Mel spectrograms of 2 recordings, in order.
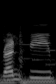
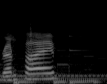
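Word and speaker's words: Ren'Py: focus on the most is a program called Renpie, which in my brain I thought it was pronounced Reny, but apparently it's pronounced Renpai.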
